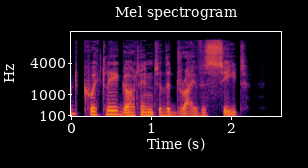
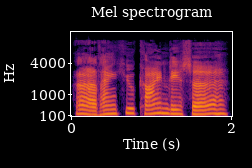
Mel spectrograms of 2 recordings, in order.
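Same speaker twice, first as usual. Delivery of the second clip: weak voice; 7 semitones higher than usual. A narrator's reading. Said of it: "said Toad in a weak voice".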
